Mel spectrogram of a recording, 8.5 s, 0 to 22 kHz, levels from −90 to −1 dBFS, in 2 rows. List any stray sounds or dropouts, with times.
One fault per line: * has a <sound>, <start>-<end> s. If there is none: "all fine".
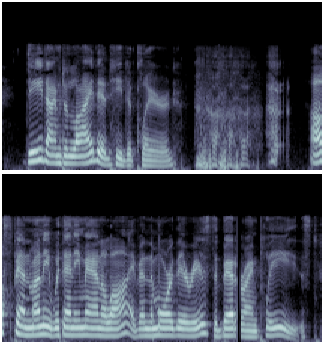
* has a laugh, 2.5-3.8 s
* has a dropout, 7.4-7.4 s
